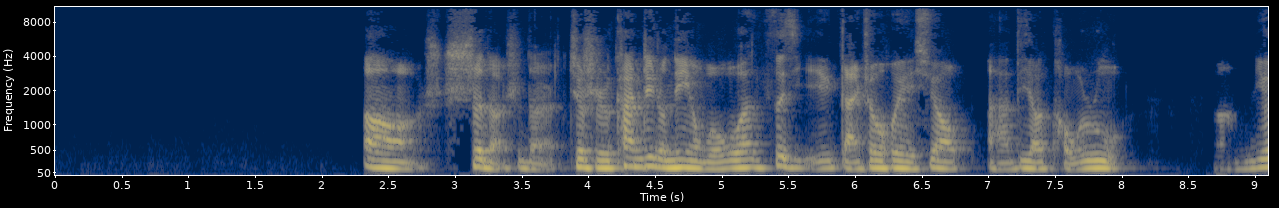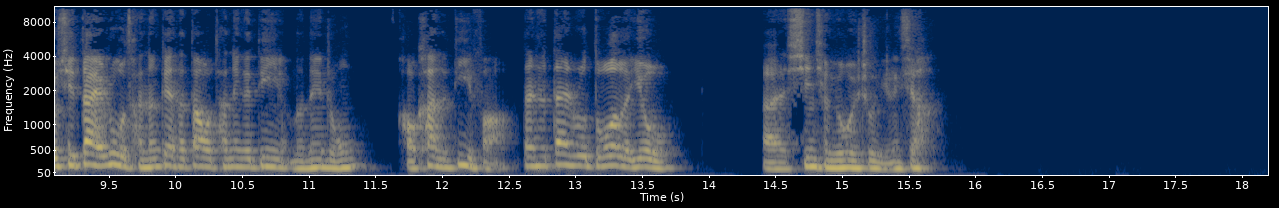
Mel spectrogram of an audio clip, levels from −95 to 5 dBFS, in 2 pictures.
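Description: No technical faults occur at any point in the speech recording, so there is nothing to describe in time order.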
